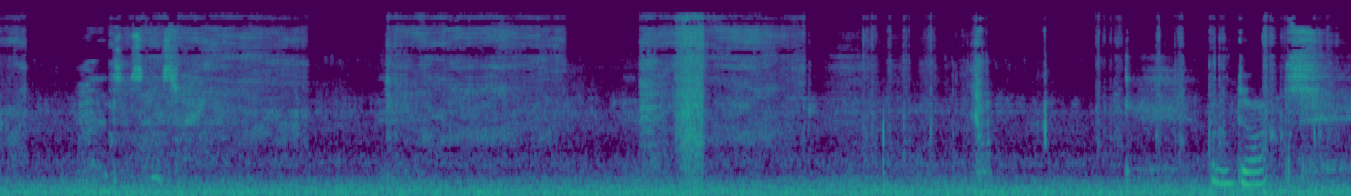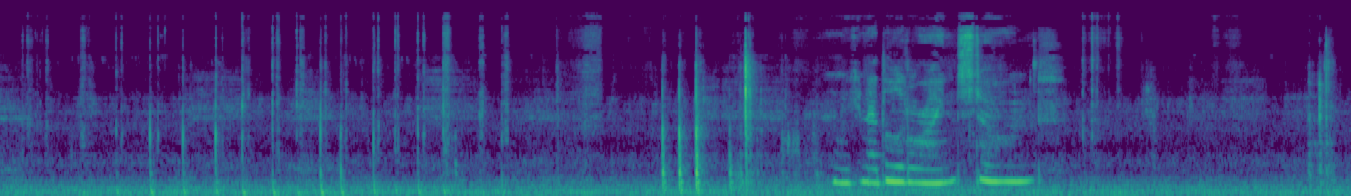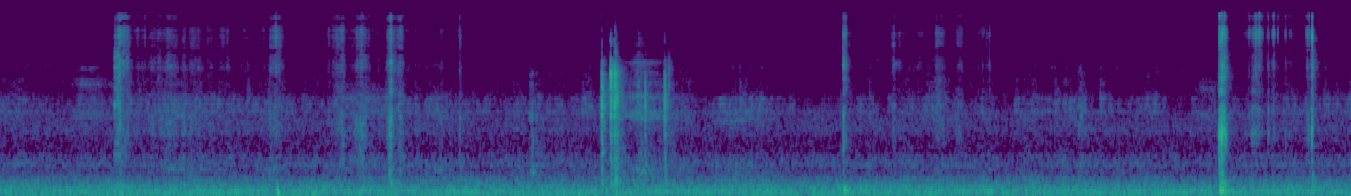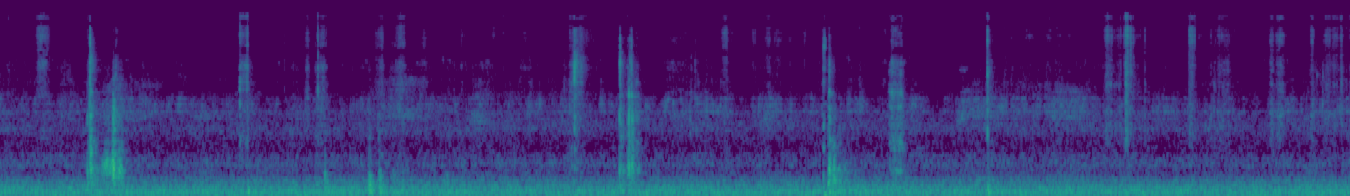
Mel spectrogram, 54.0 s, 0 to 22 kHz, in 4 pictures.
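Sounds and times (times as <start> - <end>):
low room hum: 0.0 - 54.0
pencil scraping through sand: 6.4 - 8.1.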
